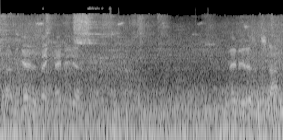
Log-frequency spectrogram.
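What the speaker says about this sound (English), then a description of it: "This is about the time my train should be pulling in here." A train pulling into a station rumbles close by with a steady roar, wheels squealing faintly on the rails as it rolls in, while a person talks over it.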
